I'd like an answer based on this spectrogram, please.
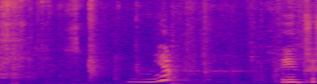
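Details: Alex the cat begging for food, giving one clear upward-sweeping meow followed by a short, flatter second meow, indoors with quiet background and faint people nearby.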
